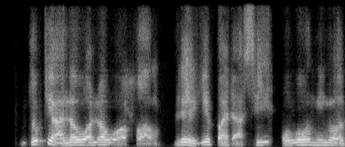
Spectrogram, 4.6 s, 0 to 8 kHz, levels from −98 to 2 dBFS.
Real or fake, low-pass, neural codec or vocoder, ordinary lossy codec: fake; none; codec, 16 kHz, 1 kbps, FreqCodec, smaller model; none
